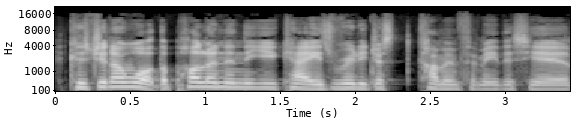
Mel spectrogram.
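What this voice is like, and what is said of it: Slightly funny, cold-affected voice. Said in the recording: “my voice sounds a bit funny, it's because I'm recovering from a hay fever cold situation”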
